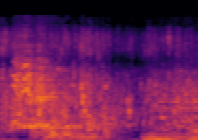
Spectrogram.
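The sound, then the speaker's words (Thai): The king's royal horse Assawarat, no longer unruly and about to be led to the upstream bathing landing, whinnies loudly, a shrill, wavering neigh that rises and trails off, followed by lower snorting breaths; no one is talking. “นอกจากเลิกพยศแล้ว ม้าคู่บารมีพระเจ้าแผ่นดิน ยังลุกขึ้นให้จูงไปยังท่าต้นน้ำแต่โดยดี”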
